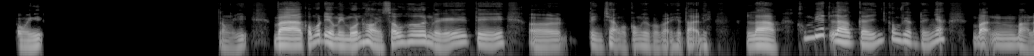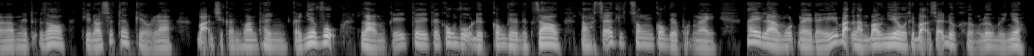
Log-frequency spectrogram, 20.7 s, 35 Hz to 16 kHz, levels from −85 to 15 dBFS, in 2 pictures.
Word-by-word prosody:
Đồng 105 - -2
ý. 100 +3 +1 1.8
Đồng 95 -2 -9
ý. 105 +5 -8 0.3
Và 120 -1 +9
có - - -1
một 185 - +3
điều 155 -4 +5
mình 115 -2 0
muốn 110 +3 +4
hỏi 155 - +2
sâu 130 +9 +2
hơn 175 -1 +2
về 110 - 0
cái 150 +6 +1
cái, 125 +2 0 0.2
ờ, - - -3 0.5
tình 110 -3 -5
trạng 100 +1 -3
của 100 - -9
công 115 +5 -7
việc 110 - -3
của 95 - -9
bạn - - -6
hiện - - -8
tại - - -2
đi. - - -8 0.4
Là 115 -1 +6 0.2
không 250 +2 -6
biết 335 +3 +1
là 175 -4 +7
cái 125 0 +1
công 220 -2 -2
việc 180 -4 -1
đấy 115 - -6
nhá, - - 0 0.3
bạn 120 0 -1
bảo 110 -5 -1
là 90 - -5
làm 100 +1 -3
nghề 100 - -6
tự - - -16
do 130 +2 +1 0.2
thì 105 - -5
nó 105 +1 +1
sẽ - - -7
theo 155 -2 -2
kiểu 90 -6 -5
là 95 +1 -2 0.2
bạn - - +2
chỉ - - -9
cần 100 - -6
hoàn 105 0 -1
thành 100 -4 -5
cái - - -3
nhiệm 150 +3 +5
vụ, 160 +3 +3 0.2
làm 95 -1 +3
cái 110 +4 -6
cái 130 -3 0
cái 120 - -4
công 145 +1 0
vụ 130 - 0
được 110 -2 -4
công 120 +2 -2
việc 115 -3 0
được 105 0 -10
giao 130 -3 +5 0.2
là 105 - -1
sẽ - - 0
l 150 -3 -3
xong 130 -2 -3
công 120 -1 -2
việc 105 -4 -3
một - - -13
ngày, 95 -3 -3 0.3
hay 170 -1 +5
là 125 -5 +5
một 110 +1 -4
ngày 105 -2 +1
đấy 100 +10 0
bạn 170 - +5
làm 105 -2 -1
bao 120 +1 +5
nhiêu 130 -2 +4
thì - - -3
bạn - - +1
sẽ - - -1
được - - -3
hưởng 90 -2 -9
lương 105 0 -2
bấy 95 - -7
nhiêu? 115 +1 +1
115 Hz, 270 wpm, -24 LUFS, 105-135 Hz, 1.8 s, Và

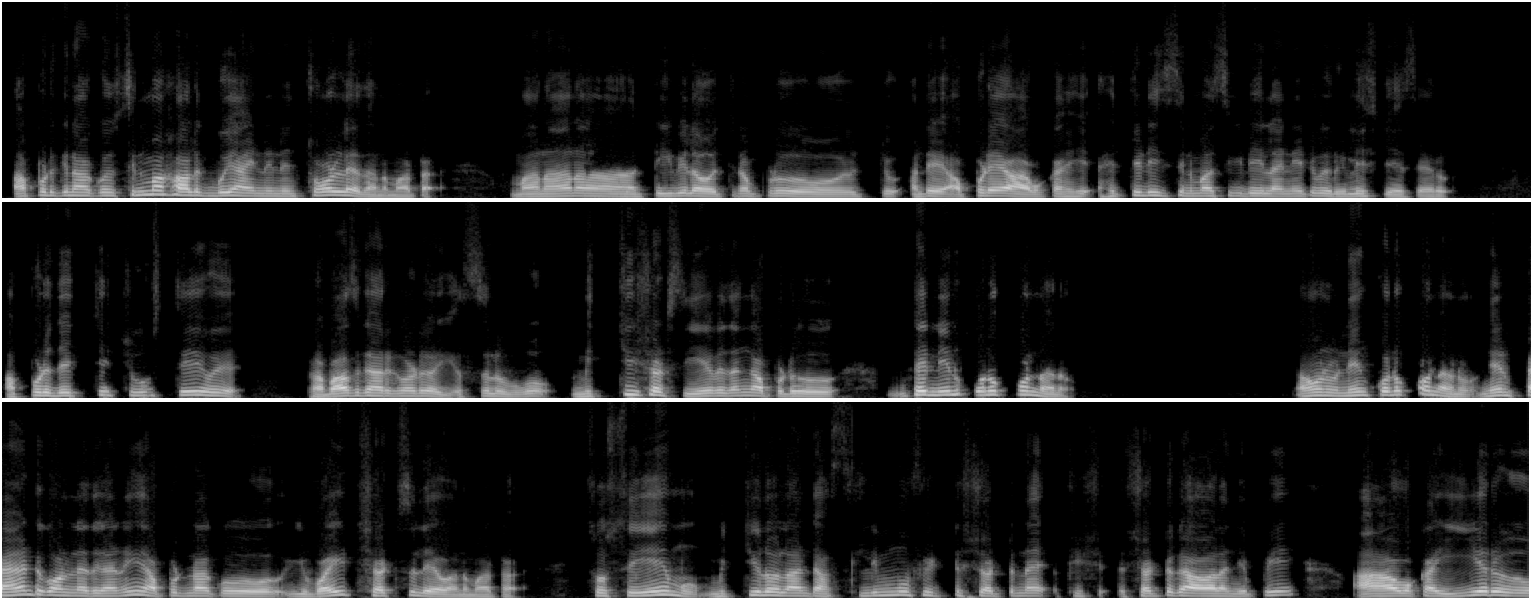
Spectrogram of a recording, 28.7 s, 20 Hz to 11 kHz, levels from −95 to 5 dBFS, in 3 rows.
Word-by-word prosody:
అప్పటికి 180 +4 -4
నాకు 175 0 0 0.2
సినిమా 225 +3 +3
హాల్‌కి 190 -4 +4
పోయి 180 +1 +4
ఆయన్ని 150 -2 -2
నేను 140 0 -8
చూడలేదన్నమాట. 105 - 0 0.6
మా 125 - +1
నాన్న 150 +3 +1 0.5
టీవీ‌లో 150 0 0
వచ్చినప్పుడు 140 +3 -5 0.6
చు - - -9 0.2
అంటే 140 +5 0
అప్పుడే 160 -2 +2
ఆ - - +6
ఒక 120 - -5
హె 135 - -6
హెచ్‌డీ 180 +5 -3
సినిమా 155 0 -1
సీడీలు 155 -3 -3
అనేటివి 145 +2 -4
రిలీజ్ 140 +2 -5
చేశారు. 105 -1 -6 0.6
అప్పుడు 175 +9 +1
తెచ్చి 170 +5 -4
చూస్తే 180 +3 -3
వె 165 - 0 0.5
ప్రభాస్‌గారు 160 +1 +5
కూడా 155 0 +2 0.2
అసలు 140 +3 -4 0.2
ఓహ్! 140 - -5 0.2
'మిర్చి' 140 - -3
షర్ట్స్ 165 -6 +1
ఏ - - +4
విధంగా 165 +1 +2
అప్పుడు 140 -2 -1 0.6
అంటే 150 - +7
నేను 220 +2 +2
కొనుక్కున్నాను. 220 - 0 1.5
అవును 175 +2 +3
నేను 190 +2 0
కొనుక్కున్నాను. 210 - +1
నేను 180 +2 +1
ప్యాంట్ 220 +5 +4
కొనలేదు 165 -4 +2
కానీ 155 +7 +1
అప్పుడు 170 -3 -6
నాకు 150 -1 +1 0.4
ఈ - - -5
వైట్ 200 +7 +3
షర్ట్స్ 165 +2 0
లేవన్నమాట. 110 -5 0 0.6
సో, 165 - +2
సేము 185 0 +2 0.2
'మిర్చిలో' 185 +9 0
లాంటి 160 -1 +4
ఆ - - -3
స్లిమ్ 180 +5 -5
ఫిట్ 175 -5 -7
షర్ట్‌నే 155 +1 -1 0.3
ష్ - - -36 0.3
షర్ట్‌ 150 +5 -1
కావాలని 150 -3 +7
చెప్పి 190 +7 -5 0.6
ఆ - - +6 0.2
ఒక - - -11 0.2
ఇయరు 205 +1 +4
160 Hz, 140 wpm, -23 LUFS, 145-185 Hz, 1.5 s, అంటే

